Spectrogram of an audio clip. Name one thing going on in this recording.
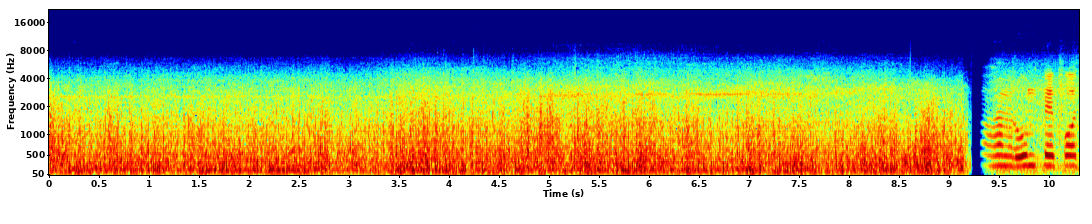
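Wind buffets the microphone while riding a motorcycle along a road.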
